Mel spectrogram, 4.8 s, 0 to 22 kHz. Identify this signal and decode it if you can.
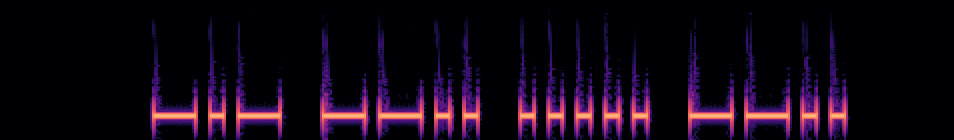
Morse code, heard as a keyed tone, about 17 wpm, 700 Hz. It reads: KZ5Z
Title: K1USN SST QSO Practice - 17wpm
